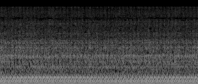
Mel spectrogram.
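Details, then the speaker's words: Generator with its speed set to about 60 Hz at no load, then put under a 1500 W toaster load: the drone turns heavy and labored with a rough undertone. Output sags to 117 V and 54 Hz, so the engine bogs because the governor speed setting is too low. "as you can see i am dropping big time so i'm now up to 1500 watts 117 volts i know it's hard to see and i am at 54 hertz so that is not good"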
